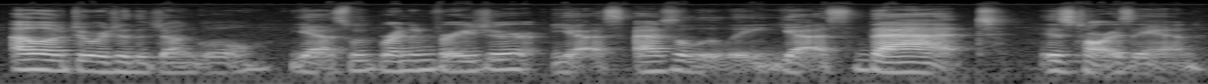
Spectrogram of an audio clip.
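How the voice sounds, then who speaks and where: Raspy, low-pitched woman chatting casually. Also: normal speed, sharp tone. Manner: chatty, gushing, thinks aloud with fillers. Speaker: vlogger. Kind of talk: casual chat listing favorite movies.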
